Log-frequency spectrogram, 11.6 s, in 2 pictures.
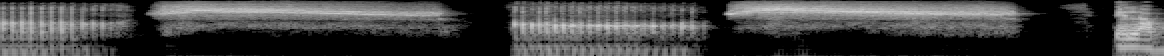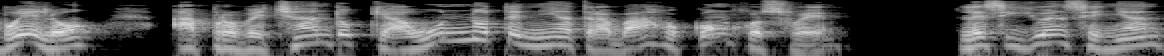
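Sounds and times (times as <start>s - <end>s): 
man snoring on the beach: 0.0s - 1.8s, 2.5s - 4.8s
speech: 5.6s - 11.6s.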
